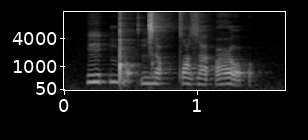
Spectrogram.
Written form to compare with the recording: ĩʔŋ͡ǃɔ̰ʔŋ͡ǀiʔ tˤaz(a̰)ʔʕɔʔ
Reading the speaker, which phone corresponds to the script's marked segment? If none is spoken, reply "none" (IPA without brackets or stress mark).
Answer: a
